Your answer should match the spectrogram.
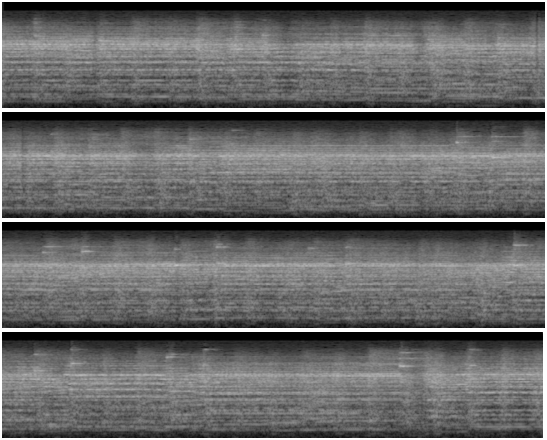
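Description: A Mummers string band playing a tune: banjos and saxophones together, steady and unbroken.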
